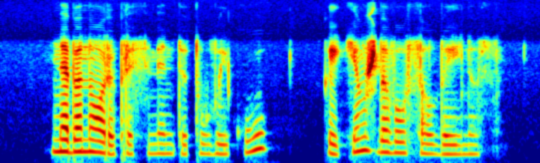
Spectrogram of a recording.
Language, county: Lithuanian, Vilnius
